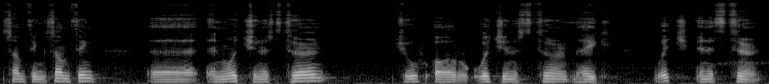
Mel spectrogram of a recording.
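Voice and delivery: slow, halting, groping for words; a mild mock stammer, drawn out; reenacted stammer. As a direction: stumble through it like a nervous presenter. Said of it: "في جزء هنا تلعثمت".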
